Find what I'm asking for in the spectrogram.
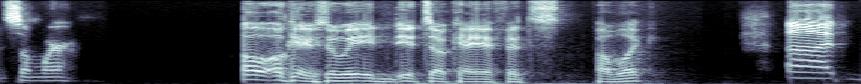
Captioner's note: audio cutting out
